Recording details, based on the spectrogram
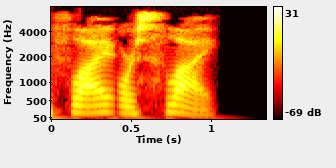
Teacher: a voiceless fricative and approximant, as in fly or sly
